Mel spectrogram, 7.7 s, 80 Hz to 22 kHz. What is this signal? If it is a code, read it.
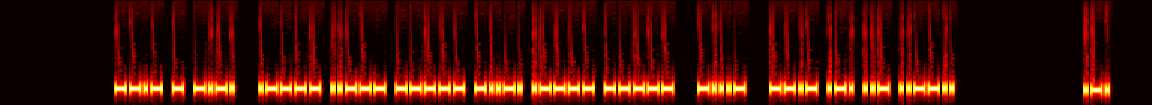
Morse code, heard as a keyed tone, about 50 wpm, 700 Hz. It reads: QTC 120/10 <BT> QRU? R
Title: Worked All Europe DX Contest - QTC Exchange with Repeats - 50wpm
